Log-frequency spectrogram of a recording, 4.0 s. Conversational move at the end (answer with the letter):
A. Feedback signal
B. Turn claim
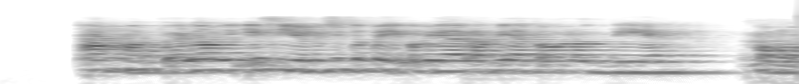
B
